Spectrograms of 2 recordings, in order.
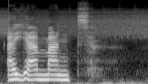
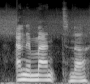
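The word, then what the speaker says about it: Adnyamathanha: European girl, and now it's hard to pronounce because it isn't pronounced as it's spelt. These are the local indigenous. Adnia Manthana. That's how it's spelt, but it's more like Ayamantna. Animantna, something like that, how it's pronounced.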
